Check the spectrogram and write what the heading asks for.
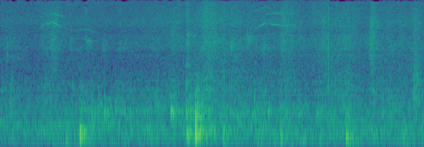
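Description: A baby monkey's few short, soft calls, the loudest about two seconds in, with light rustling of pillows and bedding.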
